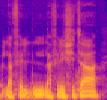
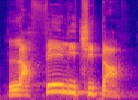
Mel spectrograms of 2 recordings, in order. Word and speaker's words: felicità: la felicità, la felicità, l'accento di Bocelli è toscano e quindi il suono della C è un po' particolare, infatti non dice propriamente felicità, cità città, ma la c diventa un po' una shelicità.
